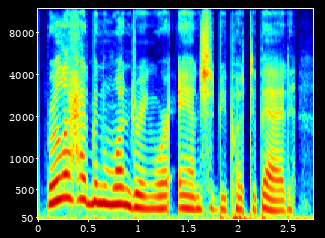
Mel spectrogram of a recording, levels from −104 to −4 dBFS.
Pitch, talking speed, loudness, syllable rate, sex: 235 Hz, 240 wpm, -16 LUFS, 7.4 syllables/s, female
